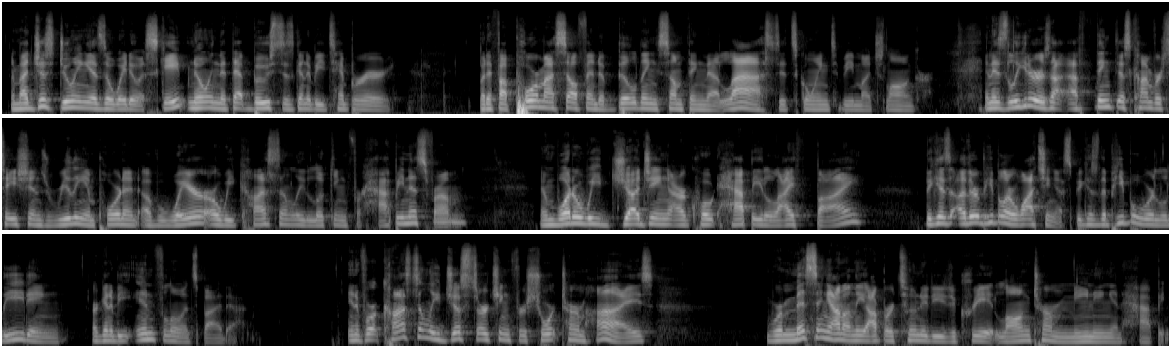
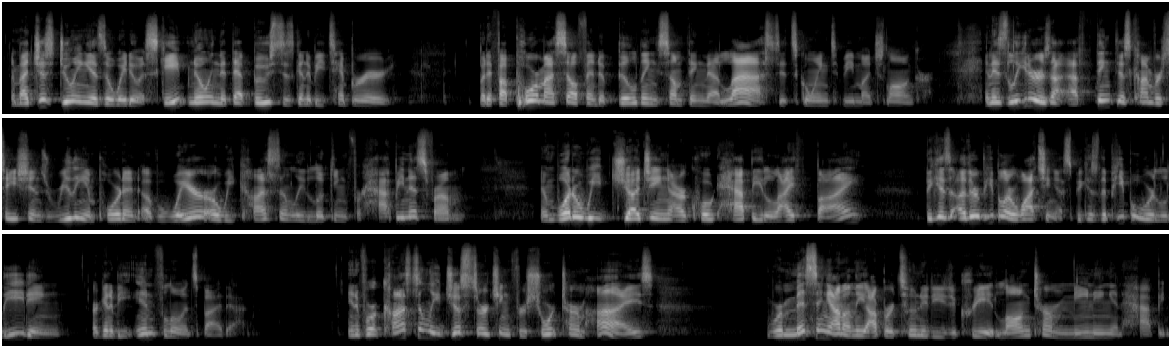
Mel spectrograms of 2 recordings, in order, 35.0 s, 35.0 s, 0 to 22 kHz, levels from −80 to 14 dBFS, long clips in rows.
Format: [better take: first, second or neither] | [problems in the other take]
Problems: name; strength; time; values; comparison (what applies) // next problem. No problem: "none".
first | thin; very; fading below 300 Hz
